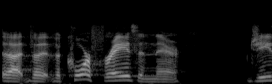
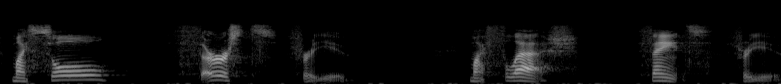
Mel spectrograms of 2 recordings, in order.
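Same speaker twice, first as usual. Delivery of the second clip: slow, measured scripture reading with long pauses; slow psalm reading; slower than usual. Real, not acted. Preacher reading a psalm to the congregation, slowly and deliberately. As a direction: let each phrase stand alone, unhurried. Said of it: "let's just read Psalm sixty-three slowly".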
